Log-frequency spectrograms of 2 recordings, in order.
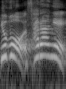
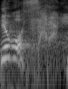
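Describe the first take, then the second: First: It is said in a normal full voice. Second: It is said in a soft whisper. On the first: "이렇게 하는 것보다" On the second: "속삭이는 거"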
